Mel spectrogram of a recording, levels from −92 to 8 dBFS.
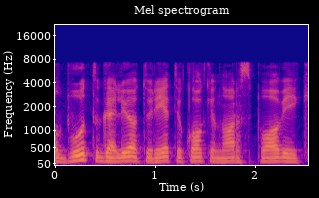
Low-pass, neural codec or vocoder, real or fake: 7.2 kHz; none; real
